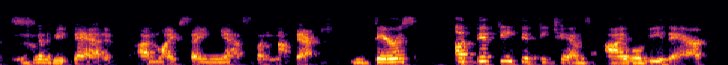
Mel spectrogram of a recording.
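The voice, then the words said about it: Thick accent. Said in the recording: “your accent is so thick.”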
